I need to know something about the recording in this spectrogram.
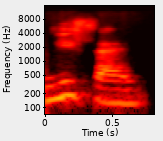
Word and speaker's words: Nisei: The Japanese use the term, it's spelled I-S-S-E-I, pronounced Issei, to denote a first generation immigrant, and Nikkei or Nisei for the second generation descendants.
